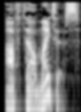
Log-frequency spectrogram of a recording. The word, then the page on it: ophthalmitis: British English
